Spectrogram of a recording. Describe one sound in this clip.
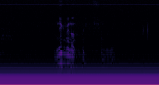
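A middle-aged man speaks briefly into a microphone.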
